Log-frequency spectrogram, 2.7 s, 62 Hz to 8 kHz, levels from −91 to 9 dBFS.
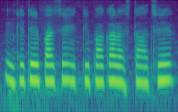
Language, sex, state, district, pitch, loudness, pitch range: Bengali, female, West Bengal, Cooch Behar, 240 Hz, -15 LUFS, 230-245 Hz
